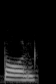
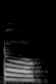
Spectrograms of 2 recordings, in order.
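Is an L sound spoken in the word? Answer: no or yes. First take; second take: yes; no. First: The word is said with an L sound. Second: The word is said without any L sound. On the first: The speaker calls it wrong. "टॉल्क नहीं पढ़ते हैं" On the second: The speaker calls it right. "एल silent होती है, तो इसको हम पढ़ते हैं टॉक"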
